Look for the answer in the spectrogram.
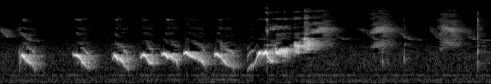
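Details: Kept white-rumped shama in full song: a run of six or seven clear, downslurred whistled notes in quick succession, then a rising slurred phrase and a few thin, high trailing notes, in a quiet room.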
